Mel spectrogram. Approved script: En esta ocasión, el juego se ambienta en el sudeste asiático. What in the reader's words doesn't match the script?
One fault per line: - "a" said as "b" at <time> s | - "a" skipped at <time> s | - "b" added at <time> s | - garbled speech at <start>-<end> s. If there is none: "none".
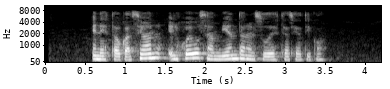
none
